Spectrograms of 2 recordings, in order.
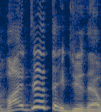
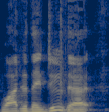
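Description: First: It sounds intrigued and excited. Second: It sounds annoyed and disapproving.

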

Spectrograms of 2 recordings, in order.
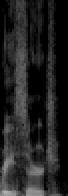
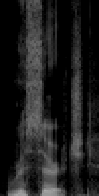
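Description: First: The word is said in the ordinary everyday way. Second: The word is said in a British-sounding way. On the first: This is how most people say it. "it's not research" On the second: The speaker has a doctorate and sounds arrogant. "It's research. Whenever you have like a doctorate, apparently that's how you say research"

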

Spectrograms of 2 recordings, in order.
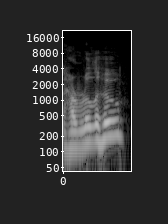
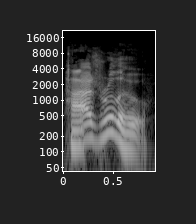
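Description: First: The J sound in the name is silent. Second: The J sound in the name is pronounced.

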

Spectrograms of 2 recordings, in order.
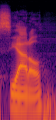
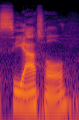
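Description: First: The middle T is dropped or softened. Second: The middle T is pronounced clearly. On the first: The speaker calls it wrong. "We say Seattle. ... we drop our T's" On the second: The speaker calls it right. "we don't say Seattle"

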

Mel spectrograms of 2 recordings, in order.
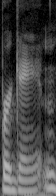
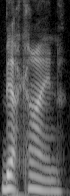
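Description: First: The name is said with an American pronunciation. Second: The name is said with a German pronunciation. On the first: "Americans say it like Berghain" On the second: "it seems like the German pronunciation is like Berghain"

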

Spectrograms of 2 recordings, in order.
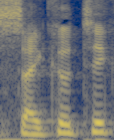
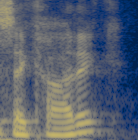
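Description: First: The word is pronounced in an altered, unusual way. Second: The word is pronounced in its ordinary way. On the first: This is how the singer delivers it in the song. "he says psychotic instead of" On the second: This is the usual way the word is said. "I've heard it say it normally in other songs"

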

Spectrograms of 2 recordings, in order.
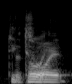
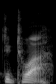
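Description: First: The name has the common South African pronunciation. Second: The name has the original French pronunciation. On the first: The speaker calls it wrong. "a lot of them pronounce it Du Toit" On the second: The speaker calls it right. "but it's Du Toit"

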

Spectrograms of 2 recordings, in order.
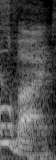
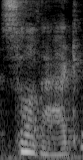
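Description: First: The name ends in a vowel, no G. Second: The name ends with a hard G sound. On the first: The speaker calls it right. "Silent G" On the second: The speaker calls it wrong. "You were like"

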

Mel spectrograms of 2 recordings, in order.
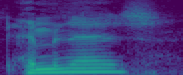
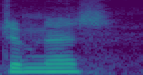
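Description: First: The name has a Spanish-style pronunciation. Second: The name has an English-style pronunciation. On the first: "but it was really, like" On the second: "His last name was Jimenez"

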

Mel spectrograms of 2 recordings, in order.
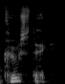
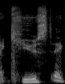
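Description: First: The second syllable sounds like "coo". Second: The second syllable sounds like "cue". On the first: The speaker calls it right. "Like who? Not a Q" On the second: The speaker calls it wrong. "Not acoustic"

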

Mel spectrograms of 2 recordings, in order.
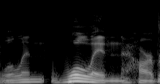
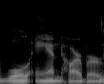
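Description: First: The first word sounds like 'woolen'. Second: The first word sounds like 'wool and'. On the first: The speaker calls it right. "Right, Woolen Harbor" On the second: The speaker calls it wrong. "Not Wool and Harbor"

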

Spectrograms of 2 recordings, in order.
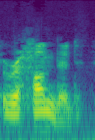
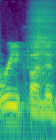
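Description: First: The word has a put-on British pronunciation. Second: The word has a plain, non-British pronunciation. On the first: The speaker calls it right. "As the British say" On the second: The speaker calls it wrong. "So not refunded"

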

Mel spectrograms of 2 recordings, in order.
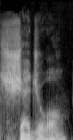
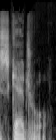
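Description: First: The word is said the European way. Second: The word is said the American way. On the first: The speaker calls it wrong. "We can't be running around here saying schedule. That's got to stop" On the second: The speaker calls it right. "we got to say schedule"

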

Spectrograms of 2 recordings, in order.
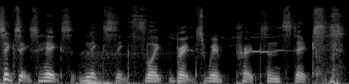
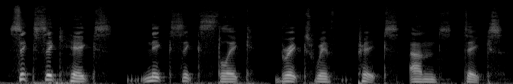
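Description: First: It is said fast. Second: It is said at a normal speed.

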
